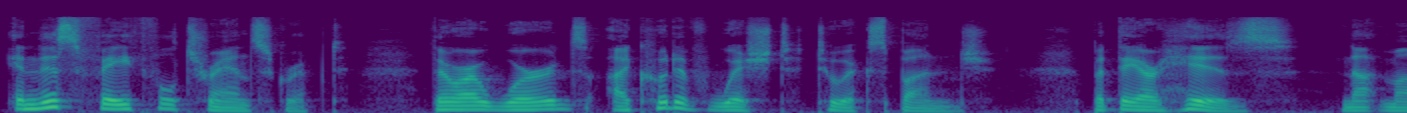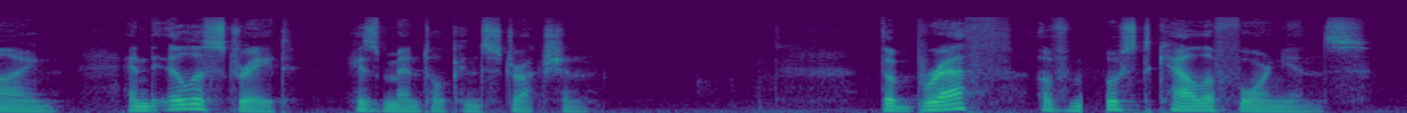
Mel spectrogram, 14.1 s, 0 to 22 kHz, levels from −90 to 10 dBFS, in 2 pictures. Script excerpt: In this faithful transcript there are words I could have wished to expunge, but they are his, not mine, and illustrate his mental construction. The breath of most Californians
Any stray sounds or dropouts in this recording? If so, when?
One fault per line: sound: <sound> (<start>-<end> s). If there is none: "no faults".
sound: dropout (12.4-12.6 s)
